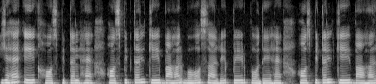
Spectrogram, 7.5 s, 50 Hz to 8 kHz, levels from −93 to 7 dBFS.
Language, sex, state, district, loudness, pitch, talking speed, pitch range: Hindi, female, Goa, North and South Goa, -16 LUFS, 215 Hz, 120 wpm, 200-225 Hz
